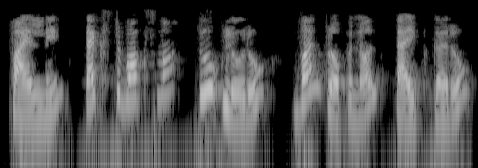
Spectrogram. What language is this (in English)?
Gujarati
